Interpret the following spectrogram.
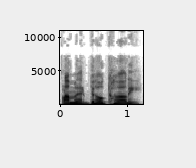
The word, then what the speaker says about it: ben el-Kadhi: Thus Ahmed or el-Kadhi is a partly Berber form, the Arabic form being Ahmed ibn el-Kadhi or Ahmed ben el-Kadhi, pronounced Ahmed bel-Kadhi.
